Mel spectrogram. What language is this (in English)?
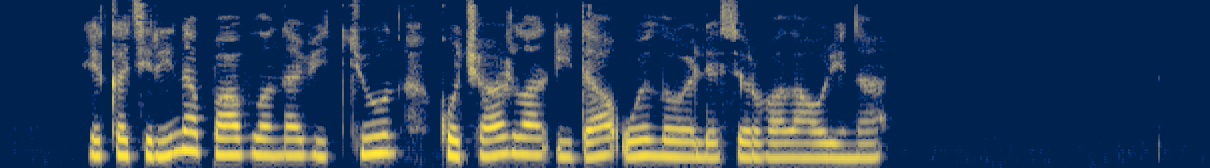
Mari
